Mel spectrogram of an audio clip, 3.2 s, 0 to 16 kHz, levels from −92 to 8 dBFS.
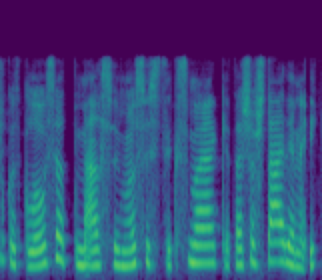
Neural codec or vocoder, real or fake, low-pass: codec, 16 kHz, 4 kbps, FunCodec, trained on LibriTTS, 50 frames a second; fake; 7.2 kHz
